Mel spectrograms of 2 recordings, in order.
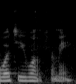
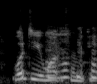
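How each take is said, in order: First: A quiet, plain line where a yell would go; just say it, don't yell; a quiet reading of a line meant to be yelled; said instead of yelled. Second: A half-hearted in-character yell, held back; a half-yelled cry at the nightmare creature. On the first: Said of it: "I'm not gonna yell it, so I'm gonna just say". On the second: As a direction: call it out as if yelling, but hold back. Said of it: "I'm gonna yell at him". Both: Acted.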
